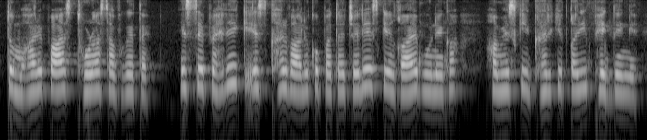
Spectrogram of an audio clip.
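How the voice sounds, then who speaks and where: A scheming, deceitful young woman in a spoken storybook, read by a woman narrator. The voice is high with a dark tone. It is a plain reading. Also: steady tone, natural voice.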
